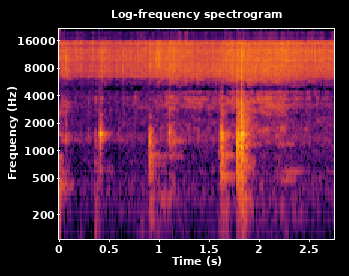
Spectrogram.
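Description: Ingredients for a tomato, sesame, curry leaf and coriander chutney frying in a kadai, heard as a few sharp, separate scraping stirs and clinks over a faint sizzle; no talking.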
